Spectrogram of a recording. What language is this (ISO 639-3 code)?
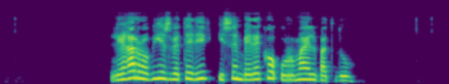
eus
